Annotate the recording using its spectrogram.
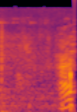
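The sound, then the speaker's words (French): A dog that its owner has had for two years lets out a short, high-pitched whimpering yip toward the end of a brief moment, after a few quieter murmuring whines. “Vous l'avez depuis combien de temps, votre chien?”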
